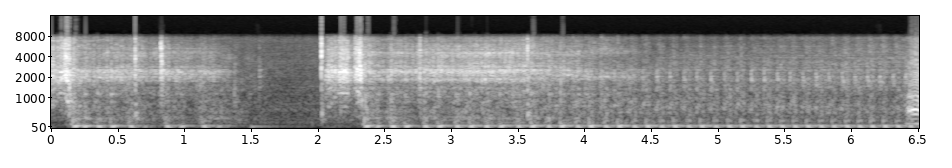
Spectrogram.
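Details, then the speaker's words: Baja WD250U or Kawasaki Bayou 220 ATV with a bad-gas carburetor, started on jumper cables: it catches, stumbles briefly, then settles into a steady, quick, even thumping idle; it runs fine. "boy oh baby remove my plugs listen to that puppy purr"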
